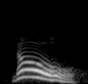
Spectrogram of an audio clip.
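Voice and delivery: loud, long-held exclamation; emphatic denial. Real, not acted. Preacher knocking down the imagined reply, emphatic and loud. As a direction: burst out with a flat refusal.

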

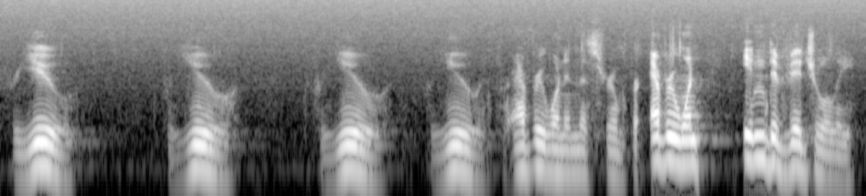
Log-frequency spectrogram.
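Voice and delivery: low, soft, intimate repetition; quiet, tender pulpit appeal; hushed personal address. Real, not acted. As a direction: drop to a hush, handing it to each listener. Preacher addresses listeners one by one.

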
